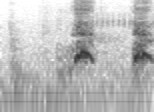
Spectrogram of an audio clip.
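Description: A dog barks twice, two short, sharp barks a fraction of a second apart over a quiet background.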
